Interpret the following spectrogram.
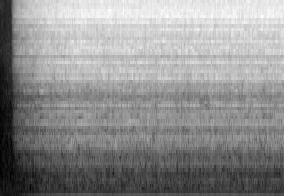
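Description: Table saw switched on, its motor and blade spinning up over about a second and then running steadily at full speed with a constant hum, as a board is fed toward the blade for a rip cut.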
